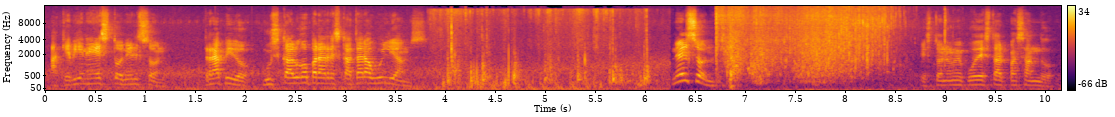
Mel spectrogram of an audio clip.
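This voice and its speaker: A man's voice: sits high, lively intonation, unhurried, pauses often, noisy background. An actor playing a commanding ship captain in an audio drama, urgent and authoritative as he calls out to his crew. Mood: alarmed, desperate. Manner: urgent, authoritative, calling out orders.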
